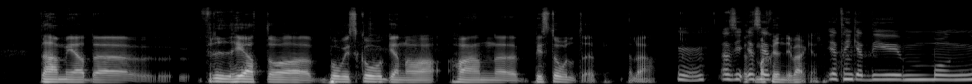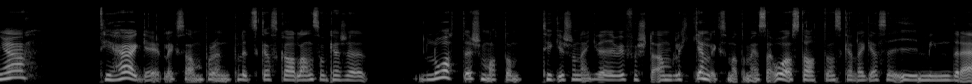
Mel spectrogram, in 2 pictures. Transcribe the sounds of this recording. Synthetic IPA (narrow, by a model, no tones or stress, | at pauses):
d̪̥ɛhæːɾmeːd̪ | fɾiːheːt̪ɔbuːɪskuːɡənɔɦɑːɛnpɪst̪uːlt̪ʰy̰ːpɛlːə̰ | m̩ːʔas̬ɔmaɧiːnɪbæ̰ɾkʰanʂəjɑːt̪ʰɛŋk̬əɾat̪̚d̪ɛːjʏmɔŋːa | t̪ʰɪlɦøːɡəɾlʔɪ̰ksɔ̰mpʰɔd̪ɛ̰npʰʊliːt̪ɪ̥skaskɑːlansɔmkʰanʂə | loːt̪əʂɔmat̪̚d̪ɔmt̪ʰʏkːəʂɔnːahæ̰ːɾɡɾɛjːəɾvɪfœʂʈaʔamblɪkːənlɪ̰ksɔmat̪̚d̪ɔmæʂæ̰ːɾʔost̪ɑːt̪ənskalɛɡːasɛjɪmɪnd̪ɾə̰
